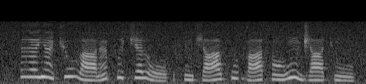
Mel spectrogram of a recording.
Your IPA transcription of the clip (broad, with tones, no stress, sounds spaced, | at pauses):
ɣ ɛ˦ j ɛ̃˦˨ t͡ʃ u˦ v aː˨ ɾ ɛ̃˦ f ɨ˦˨ t͡ʃ ɛ˦ l o˨ | s ĩ˨ ʃ aː˨˦ kʷ ɨ˦ ɡ aː˨˦ s ɔ̃˧ ɣ ũ˦˨ d͡ʒ aː˨ t͡ʃ ũ˨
